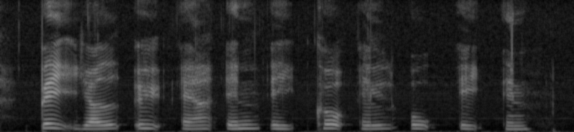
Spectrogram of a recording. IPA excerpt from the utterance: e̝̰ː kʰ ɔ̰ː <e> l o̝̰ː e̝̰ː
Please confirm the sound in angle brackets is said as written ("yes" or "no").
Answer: yes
